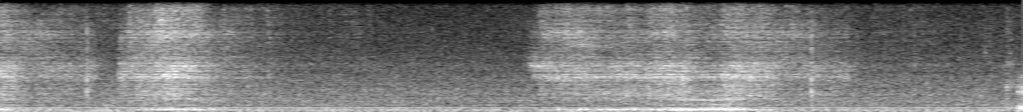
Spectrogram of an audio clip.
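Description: Electricity crackles and buzzes in short bursts.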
